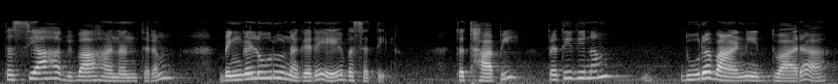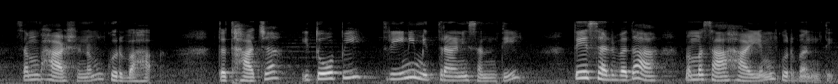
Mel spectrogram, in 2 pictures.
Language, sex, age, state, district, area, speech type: Sanskrit, female, 18-30, Karnataka, Udupi, urban, spontaneous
